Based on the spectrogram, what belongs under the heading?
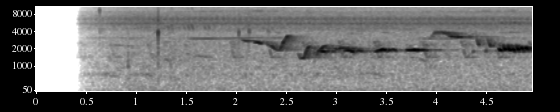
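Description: White-rumped shama giving clear, fluty whistles that slide and shift in pitch in a varied run, over a steady high insect-like hiss.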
